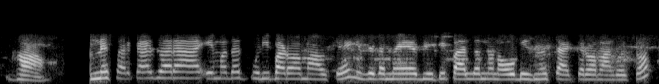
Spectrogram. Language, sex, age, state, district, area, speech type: Gujarati, female, 30-45, Gujarat, Narmada, rural, conversation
